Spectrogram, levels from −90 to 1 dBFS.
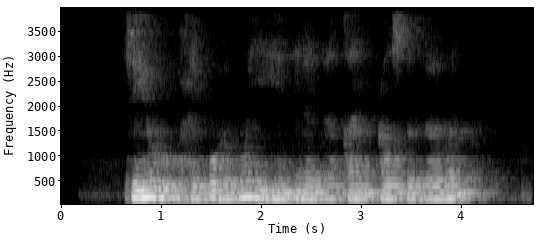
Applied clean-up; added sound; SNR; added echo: none; none; none; reverberation time 0.9 s.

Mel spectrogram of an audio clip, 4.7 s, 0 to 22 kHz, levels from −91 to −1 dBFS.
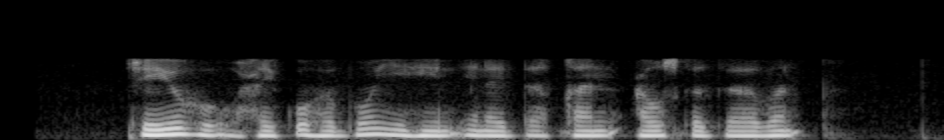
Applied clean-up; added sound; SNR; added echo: none; none; none; none.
